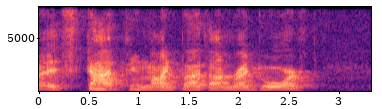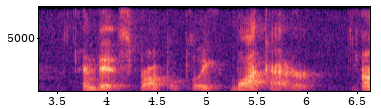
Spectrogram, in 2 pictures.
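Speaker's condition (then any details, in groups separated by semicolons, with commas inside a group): Disability causing slurred speech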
